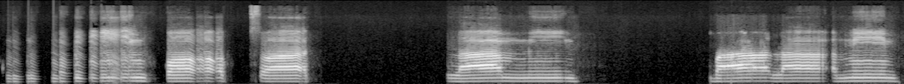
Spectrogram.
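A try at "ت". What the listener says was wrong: বা নয়, তা, তা মিম, তা এটা হলো তা মিম, জি।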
